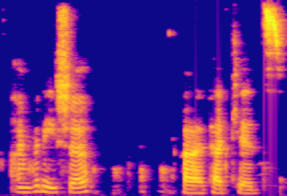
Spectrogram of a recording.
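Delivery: subdued, sad-sounding introduction; depressed. Real, not acted. Wife introducing herself on the podcast, depressed. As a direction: introduce yourself with no cheer, a little sad. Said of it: "She sounds so depressed".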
